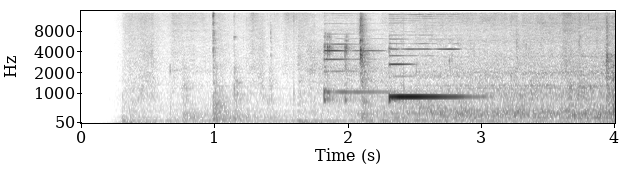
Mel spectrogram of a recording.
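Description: Elevator arrival chime: two electronic tones, the second slightly lower, louder and ringing for about half a second, about two seconds in, signalling that the car has reached the floor. A low steady hum and a few light clicks come before it.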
